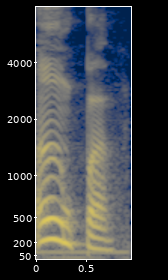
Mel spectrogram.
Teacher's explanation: Fonemas vocálicos nasais. Que o som sai pelo nariz.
